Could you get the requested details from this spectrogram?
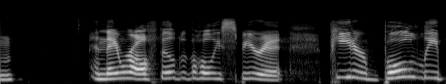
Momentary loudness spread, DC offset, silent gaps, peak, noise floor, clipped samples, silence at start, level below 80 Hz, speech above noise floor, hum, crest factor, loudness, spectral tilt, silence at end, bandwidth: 12 LU; under 0.1%; none; -2 dBFS; -71 dBFS; under 0.1%; 0 s; -64 dBFS; 51 dB; none; 18 dB; -19 LUFS; -2.5 dB/octave; 0.05 s; 9 kHz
